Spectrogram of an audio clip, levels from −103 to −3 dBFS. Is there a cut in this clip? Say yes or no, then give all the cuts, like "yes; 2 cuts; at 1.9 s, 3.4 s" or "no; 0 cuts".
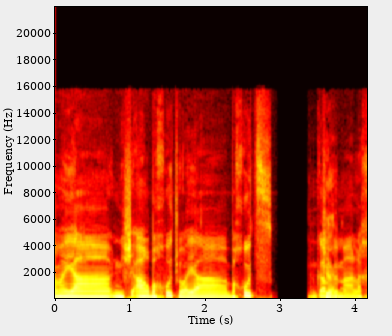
yes; 1 cut; at 1.6 s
